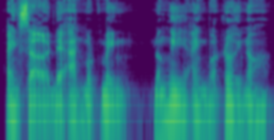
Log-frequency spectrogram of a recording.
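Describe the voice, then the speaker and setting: A man voicing a halting, fearful husband. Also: deep voice, no room sound, clean studio sound. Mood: uneasy. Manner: halting, hesitant. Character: hesitant young husband, fearful.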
